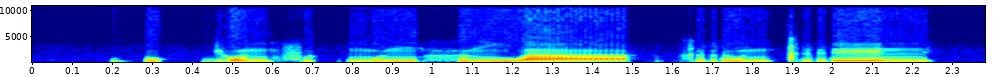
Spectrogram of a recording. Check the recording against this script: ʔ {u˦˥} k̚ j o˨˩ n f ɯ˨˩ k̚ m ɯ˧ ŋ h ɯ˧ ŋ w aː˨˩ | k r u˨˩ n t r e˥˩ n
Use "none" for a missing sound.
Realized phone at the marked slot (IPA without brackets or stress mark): u˦˥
